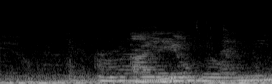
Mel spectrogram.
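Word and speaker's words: ayil: I yeel. I yeel. So we're going to pronounce the yud cuz there's a vowel under it. I yeel.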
